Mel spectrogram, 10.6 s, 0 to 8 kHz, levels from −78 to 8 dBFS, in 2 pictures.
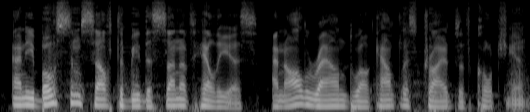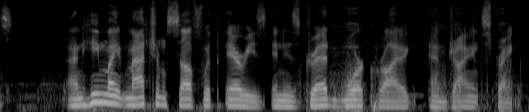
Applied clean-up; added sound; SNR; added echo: neural separator model SepFormer DNS4.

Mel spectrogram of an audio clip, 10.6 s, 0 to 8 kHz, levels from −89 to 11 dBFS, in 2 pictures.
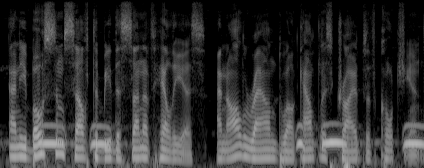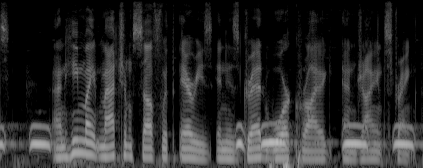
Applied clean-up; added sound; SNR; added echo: none; Bird; -1 dB; none.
